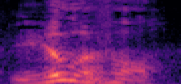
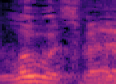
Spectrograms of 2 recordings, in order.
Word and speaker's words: Louisville: And it's pronounced Louisville. Not Louisville. – Louisville. – Louisville. – Like the slugger.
